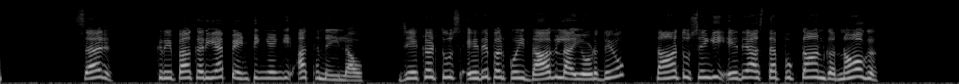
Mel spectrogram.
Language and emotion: Dogri, angry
